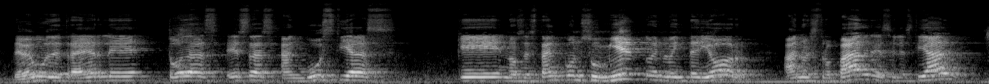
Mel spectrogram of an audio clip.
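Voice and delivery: loud, slow, weighty exhortation; forceful preaching. Real, not acted. Preacher urges believers to bring their anguish to God, preaching forcefully. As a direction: press each phrase out to the congregation.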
